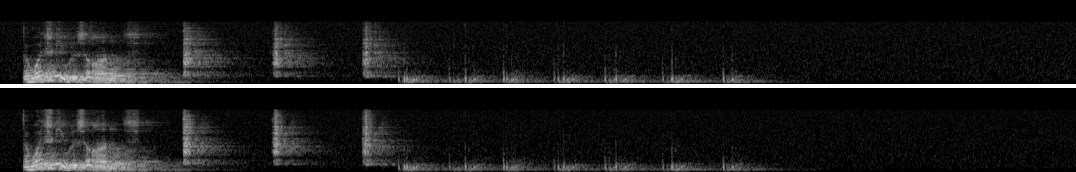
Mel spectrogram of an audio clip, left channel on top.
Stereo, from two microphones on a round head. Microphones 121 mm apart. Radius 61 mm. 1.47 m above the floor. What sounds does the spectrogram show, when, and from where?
0.2 s a man speaking: 80° right, 3.5 m
1.8 s ticking: 65° right (ahead or behind), 2 m
4.0 s tapping: 25° left (ahead or behind), 2.5 m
